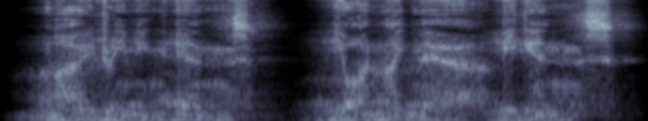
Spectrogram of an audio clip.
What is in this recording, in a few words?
Male Old God; card sounds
